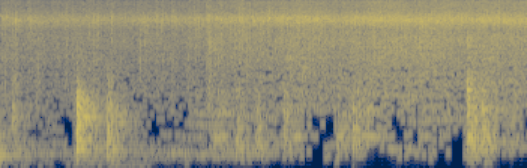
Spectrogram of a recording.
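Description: Chopped onions fry in a hot pan for rava upma, giving a steady bright sizzle with a few louder crackling spurts as they are stirred.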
